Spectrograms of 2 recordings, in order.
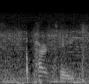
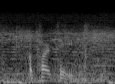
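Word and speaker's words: apartheid: Just think of a part like being a part and hate. Apartate. Apartate.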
